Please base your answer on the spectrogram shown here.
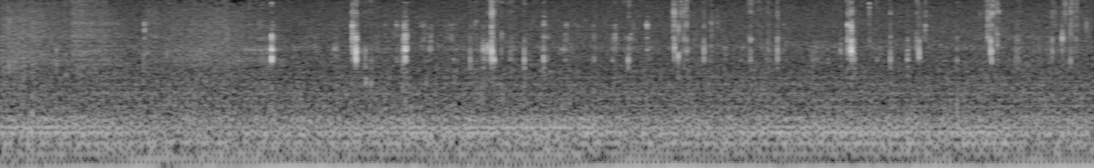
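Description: Someone chewing a white fudge Timbit close to the microphone, with soft, irregular sticky bites and small crunchy clicks spread over a low steady hum and no speech.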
